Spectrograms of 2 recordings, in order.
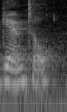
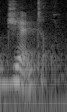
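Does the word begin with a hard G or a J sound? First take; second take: hard G; J sound. First: The word begins with a hard G sound. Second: The word begins with a soft J sound. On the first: The speaker calls it wrong. "we don't say" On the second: The speaker calls it right. "it's going to say J as well"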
